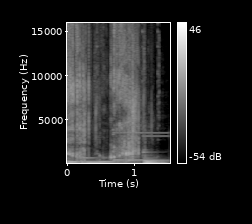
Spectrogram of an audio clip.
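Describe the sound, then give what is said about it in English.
Crisp crunching of crackers being bitten and chewed, a steady run of brittle crackles with a louder bite near the end, no voices. “Let's get cracking on your next favorite snack, crackers.”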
